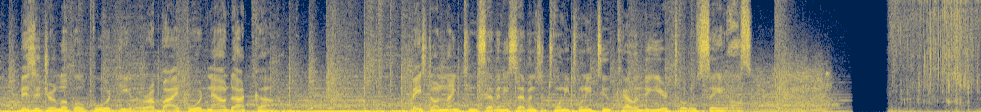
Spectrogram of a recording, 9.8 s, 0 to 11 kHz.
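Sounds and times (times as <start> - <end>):
speech: 0.2 - 2.9, 4.1 - 8.0
biting into a crisp cheesy slice of pizza: 8.9 - 9.8.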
